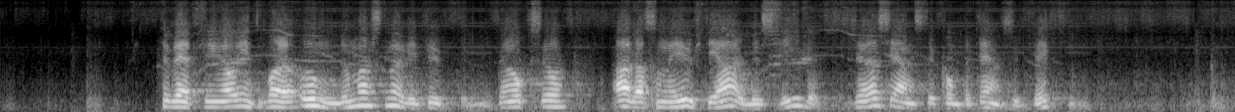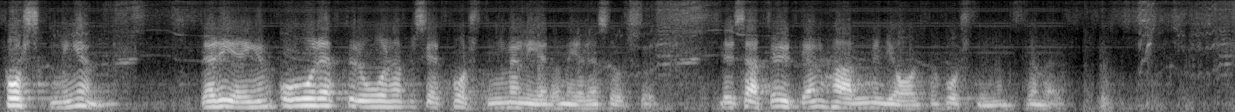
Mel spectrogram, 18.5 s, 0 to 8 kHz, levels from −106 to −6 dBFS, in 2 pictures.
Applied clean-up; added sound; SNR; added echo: neural separator model SepFormer DNS4.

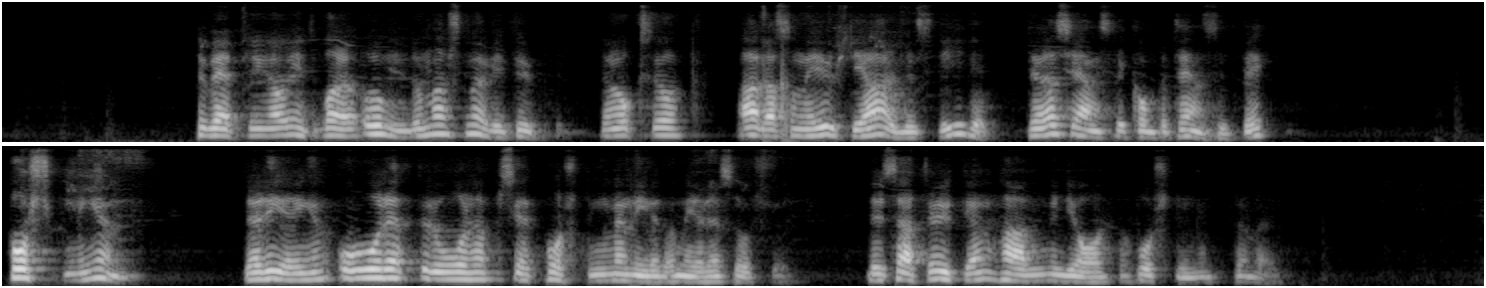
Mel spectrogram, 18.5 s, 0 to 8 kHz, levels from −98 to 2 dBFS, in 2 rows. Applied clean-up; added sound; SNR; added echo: neural mask model DeepFilterNet 3.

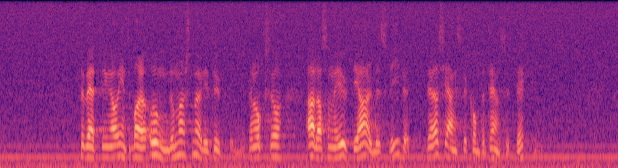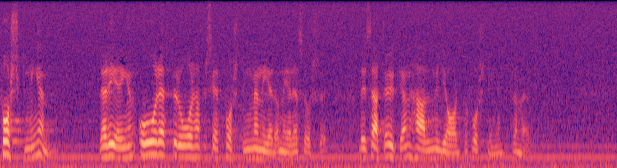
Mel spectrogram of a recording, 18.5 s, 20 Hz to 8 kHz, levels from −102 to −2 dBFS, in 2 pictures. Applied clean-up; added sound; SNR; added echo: none; none; none; none.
